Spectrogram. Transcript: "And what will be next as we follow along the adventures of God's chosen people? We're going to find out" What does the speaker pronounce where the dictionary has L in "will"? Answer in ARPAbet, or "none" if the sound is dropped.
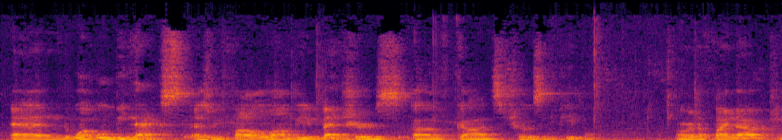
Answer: L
